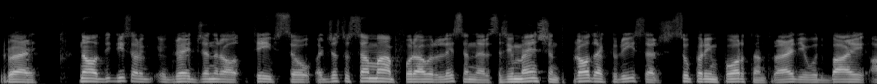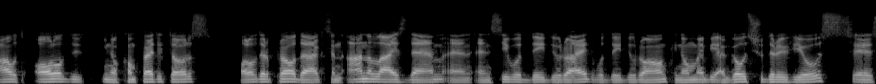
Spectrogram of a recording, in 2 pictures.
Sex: male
